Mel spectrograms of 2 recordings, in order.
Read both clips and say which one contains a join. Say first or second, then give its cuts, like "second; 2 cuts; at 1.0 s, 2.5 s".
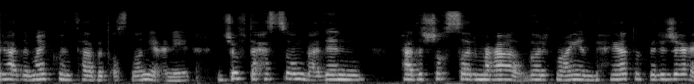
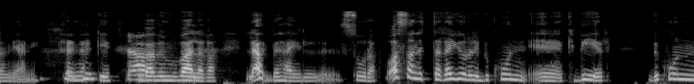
second; 2 cuts; at 2.6 s, 3.8 s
